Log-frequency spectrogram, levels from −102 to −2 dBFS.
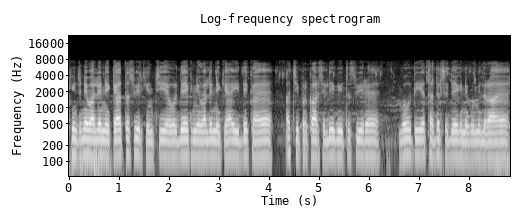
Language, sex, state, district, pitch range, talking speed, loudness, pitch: Hindi, male, Rajasthan, Bikaner, 120-125 Hz, 210 wpm, -17 LUFS, 125 Hz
